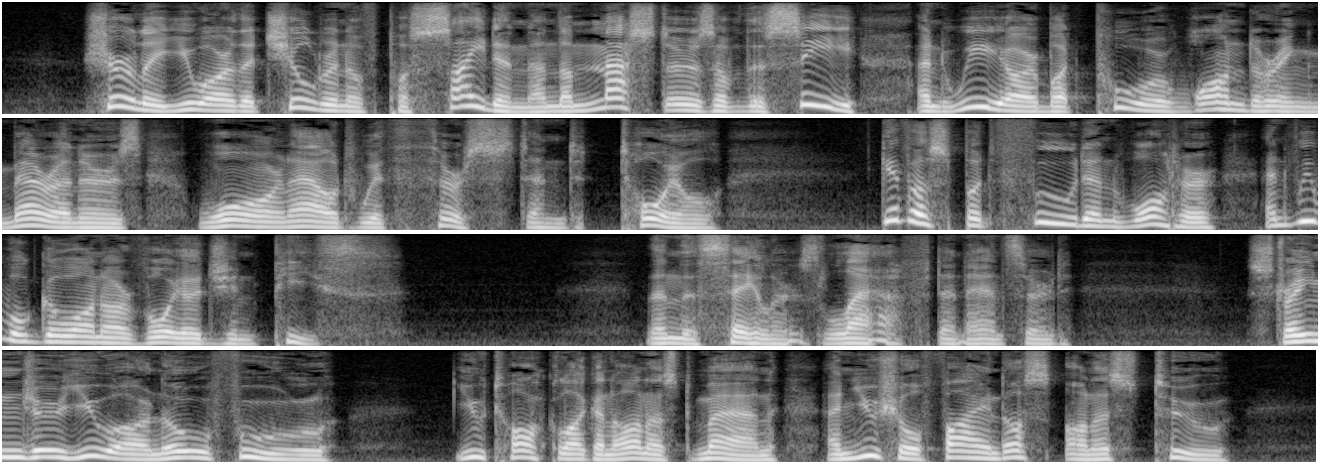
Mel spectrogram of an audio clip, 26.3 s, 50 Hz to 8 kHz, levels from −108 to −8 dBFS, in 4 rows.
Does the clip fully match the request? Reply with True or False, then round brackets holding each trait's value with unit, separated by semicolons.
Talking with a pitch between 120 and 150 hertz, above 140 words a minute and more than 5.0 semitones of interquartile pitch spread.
True (140 Hz; 150 wpm; 5.6 semitones)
